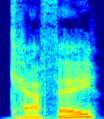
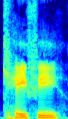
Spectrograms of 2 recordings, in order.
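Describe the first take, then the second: First: The name is said in a Japanese-like way. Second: The name is said in an anglicized way. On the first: The speaker calls it right. "I would guess it's cafe" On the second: The speaker calls it wrong. "when I was a kid I said Keifi. I'm sure that's not the pronunciation"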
